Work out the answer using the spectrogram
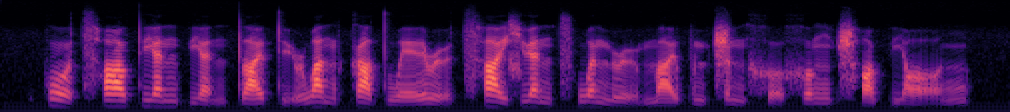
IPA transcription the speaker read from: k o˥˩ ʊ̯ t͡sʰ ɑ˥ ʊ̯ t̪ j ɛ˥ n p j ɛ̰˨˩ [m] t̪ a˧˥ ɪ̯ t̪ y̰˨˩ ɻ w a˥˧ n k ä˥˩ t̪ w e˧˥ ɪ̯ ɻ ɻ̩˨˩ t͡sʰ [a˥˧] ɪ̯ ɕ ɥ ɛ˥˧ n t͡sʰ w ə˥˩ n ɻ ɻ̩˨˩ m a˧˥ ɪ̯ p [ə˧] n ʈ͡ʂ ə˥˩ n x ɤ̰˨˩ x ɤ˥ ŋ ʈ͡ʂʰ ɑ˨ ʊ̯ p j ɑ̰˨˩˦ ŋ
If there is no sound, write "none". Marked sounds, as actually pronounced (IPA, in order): n, a˥˧, ə˧

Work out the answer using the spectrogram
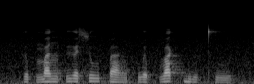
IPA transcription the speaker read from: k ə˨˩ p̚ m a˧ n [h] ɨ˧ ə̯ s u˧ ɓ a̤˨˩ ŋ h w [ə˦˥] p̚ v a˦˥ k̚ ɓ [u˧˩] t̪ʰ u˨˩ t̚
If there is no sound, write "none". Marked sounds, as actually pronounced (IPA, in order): ʔ, ə˨˩, ṳ˨˩

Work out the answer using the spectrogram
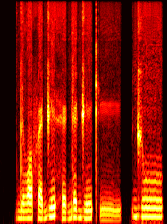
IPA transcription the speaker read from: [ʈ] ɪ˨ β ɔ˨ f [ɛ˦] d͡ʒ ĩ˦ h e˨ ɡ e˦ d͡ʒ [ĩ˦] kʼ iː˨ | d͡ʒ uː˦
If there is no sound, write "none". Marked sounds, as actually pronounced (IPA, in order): d, ɛ˨, ĩ˦

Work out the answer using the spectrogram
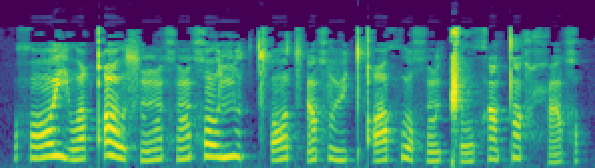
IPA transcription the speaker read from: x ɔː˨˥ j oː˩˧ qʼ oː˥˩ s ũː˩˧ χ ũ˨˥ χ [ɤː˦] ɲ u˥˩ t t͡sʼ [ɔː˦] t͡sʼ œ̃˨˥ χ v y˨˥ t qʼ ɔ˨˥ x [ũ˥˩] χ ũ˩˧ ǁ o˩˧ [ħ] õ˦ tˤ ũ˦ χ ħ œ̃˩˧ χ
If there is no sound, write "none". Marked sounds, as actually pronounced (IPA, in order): oː˦, ɔː˨˥, u˥˩, x

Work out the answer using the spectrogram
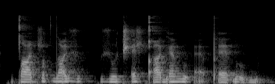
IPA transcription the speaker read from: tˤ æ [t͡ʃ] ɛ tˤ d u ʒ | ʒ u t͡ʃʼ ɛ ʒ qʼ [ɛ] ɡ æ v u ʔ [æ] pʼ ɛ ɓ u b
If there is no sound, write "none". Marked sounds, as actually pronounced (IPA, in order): t͡ʃ, ɛ, æ̰

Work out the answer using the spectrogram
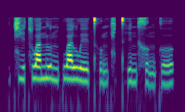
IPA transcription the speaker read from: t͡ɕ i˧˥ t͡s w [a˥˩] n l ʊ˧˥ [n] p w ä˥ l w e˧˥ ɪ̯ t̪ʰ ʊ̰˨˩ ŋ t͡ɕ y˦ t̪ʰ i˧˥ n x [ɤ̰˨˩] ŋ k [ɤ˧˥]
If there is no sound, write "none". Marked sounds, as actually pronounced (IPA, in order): a˥, ŋ, ɤ̰˨˩, ɤ˧˥

